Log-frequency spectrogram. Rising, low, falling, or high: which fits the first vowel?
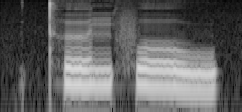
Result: low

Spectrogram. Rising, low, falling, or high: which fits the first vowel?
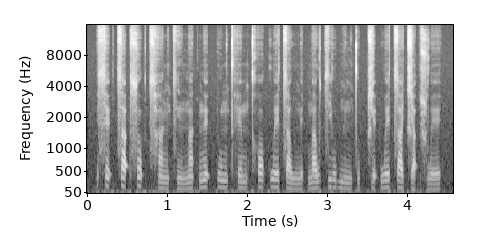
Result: high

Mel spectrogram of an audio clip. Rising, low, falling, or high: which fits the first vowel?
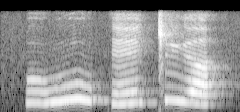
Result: low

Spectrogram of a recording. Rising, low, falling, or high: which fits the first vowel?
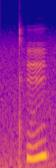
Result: rising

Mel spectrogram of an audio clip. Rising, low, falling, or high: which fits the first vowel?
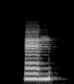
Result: high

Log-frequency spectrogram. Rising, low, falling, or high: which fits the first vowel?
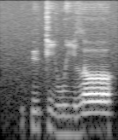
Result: high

